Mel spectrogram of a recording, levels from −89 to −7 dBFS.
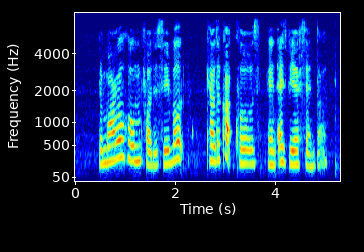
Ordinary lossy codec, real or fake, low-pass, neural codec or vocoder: MP3, 32 kbps; fake; 7.2 kHz; vocoder, 22.05 kHz, 80 mel bands, HiFi-GAN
